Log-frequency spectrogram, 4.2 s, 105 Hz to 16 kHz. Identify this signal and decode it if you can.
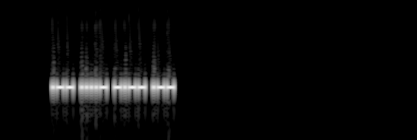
Morse code, heard as a keyed tone, about 52 wpm, 700 Hz. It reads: W4YW
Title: USA Call Signs - 4 Characters - Repeated 2x - 50wpm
